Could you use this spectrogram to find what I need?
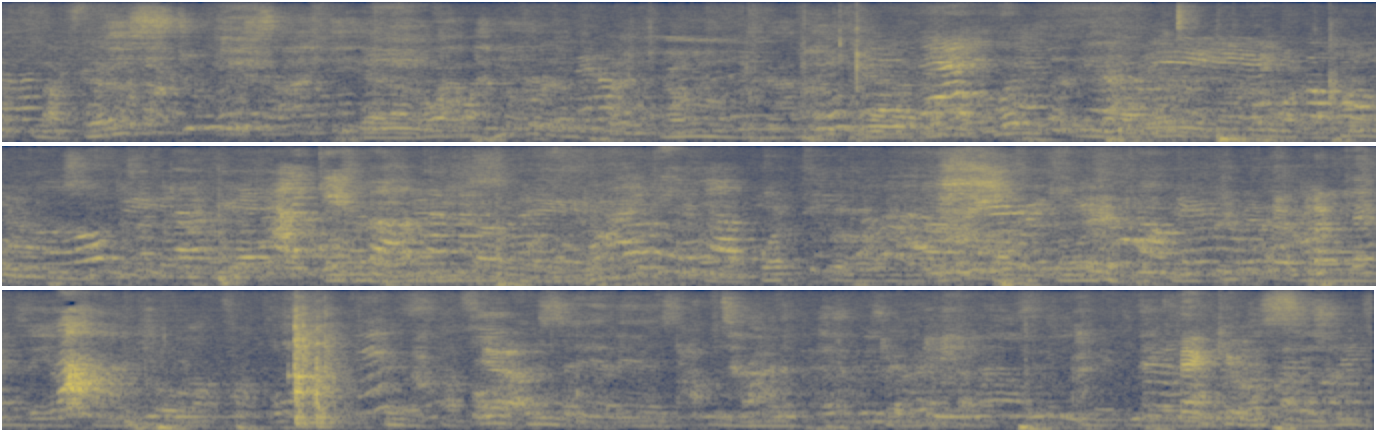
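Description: Children chatter and talk nearby.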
